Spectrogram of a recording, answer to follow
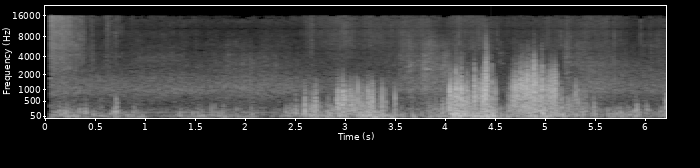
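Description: Wind buffeting the phone's microphone: a constant low rumble with stronger gusts about halfway through and again near the end.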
